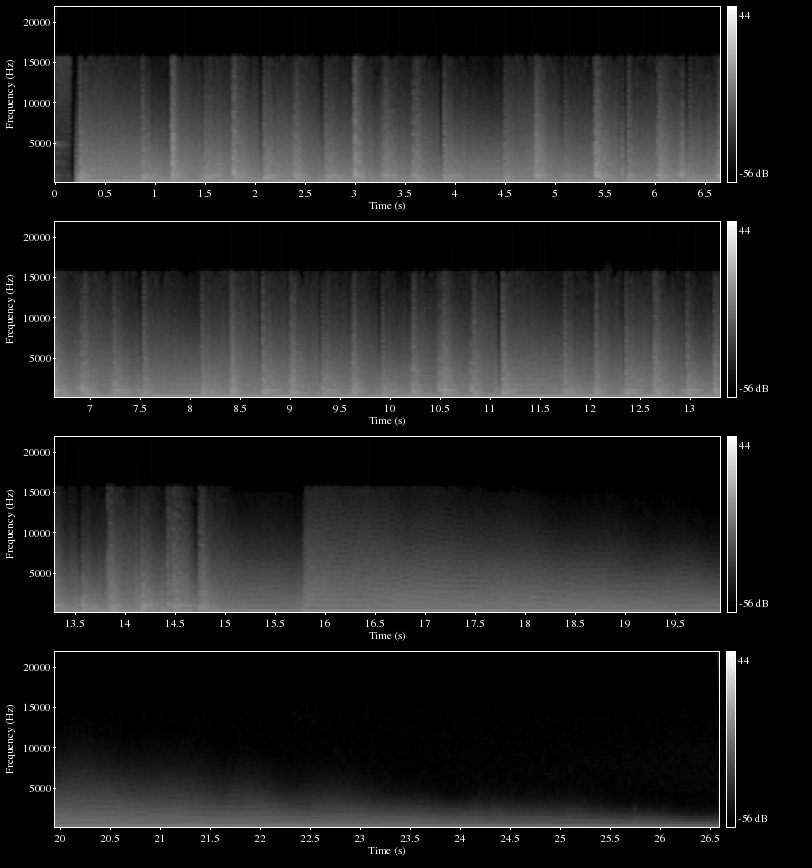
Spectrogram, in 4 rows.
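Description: Five-string Spector Euro 5LE bass guitar played through a GoliathFX IceDrive bass overdrive pedal: a fast distorted riff of rapid notes for about fifteen seconds, then a final held note left ringing and slowly fading.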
